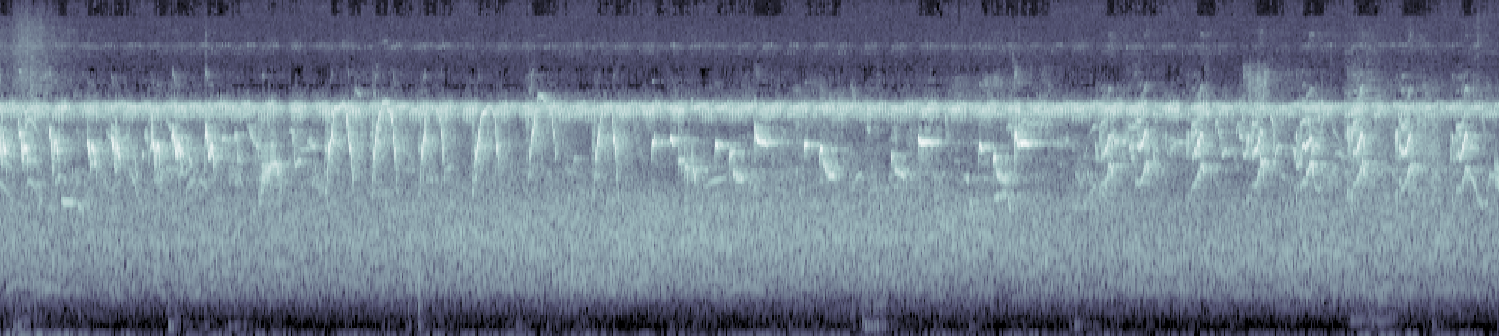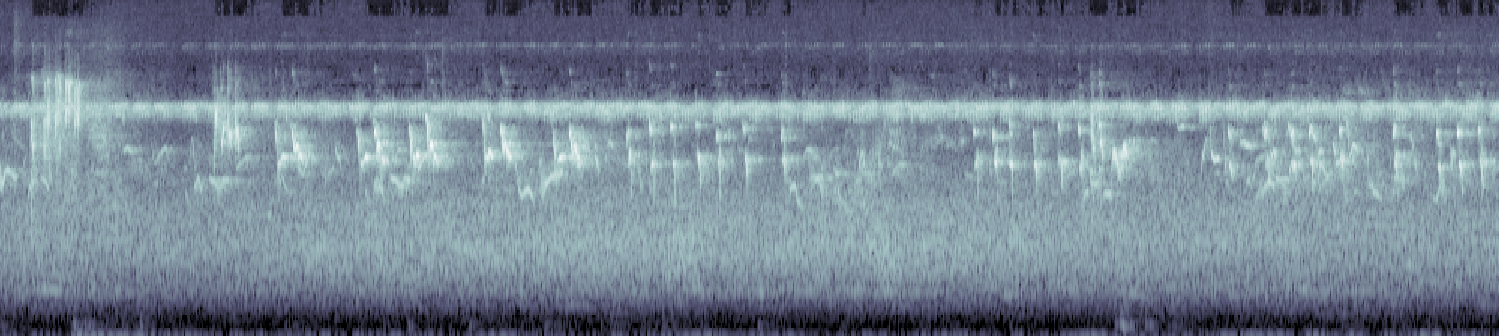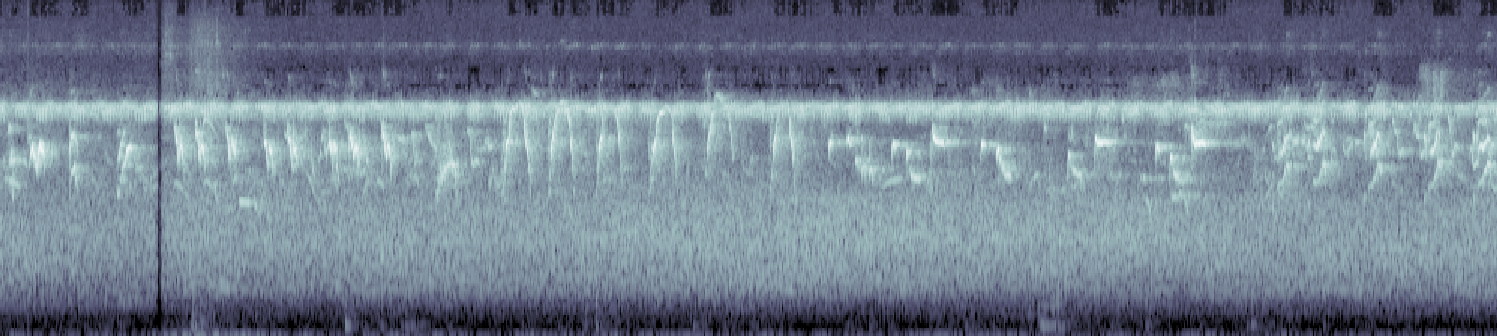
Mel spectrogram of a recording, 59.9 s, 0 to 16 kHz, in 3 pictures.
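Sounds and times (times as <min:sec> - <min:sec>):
small birds chirping: 0:00.0 - 0:08.2, 0:11.5 - 0:26.0, 0:35.7 - 0:56.2
steady background hiss: 0:00.0 - 0:29.6, 0:36.6 - 0:53.5.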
